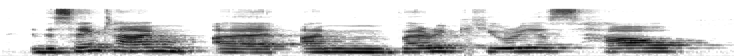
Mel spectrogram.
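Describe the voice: A woman speaks at a fairly slow pace with a fairly bright tone and fairly even intonation, amid audible room echo.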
